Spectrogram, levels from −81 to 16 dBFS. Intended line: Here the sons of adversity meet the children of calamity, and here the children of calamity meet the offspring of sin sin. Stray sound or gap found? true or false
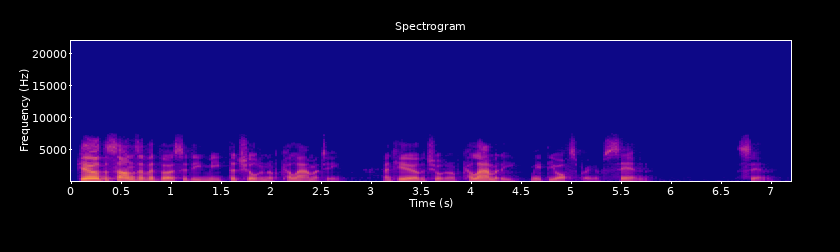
false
